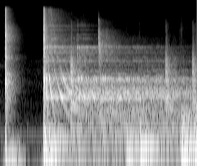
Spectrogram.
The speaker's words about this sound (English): I'm going to give you three claps. I don't know if you need that, but just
